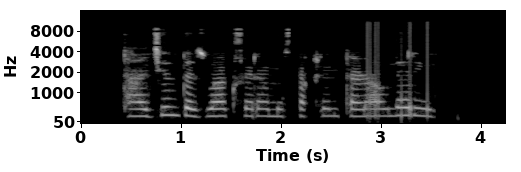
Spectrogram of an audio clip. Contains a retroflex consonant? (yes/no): yes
